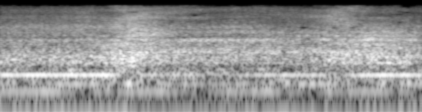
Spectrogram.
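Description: A blow dryer set to medium heat runs steadily during a silk press on a client's hair, a loud, continuous whooshing hum with a faint tonal whine and no talk.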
